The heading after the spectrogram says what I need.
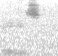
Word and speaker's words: Spees: He'll tell us it's not pronounced that way. He says it's pronounced Spees.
